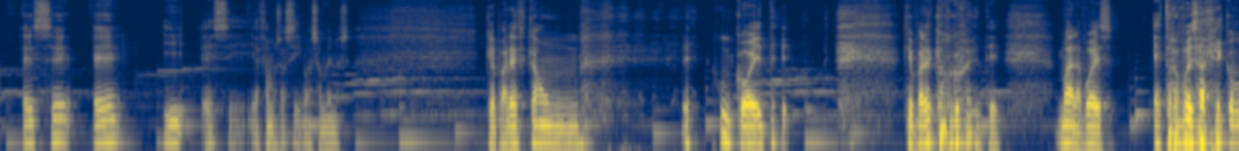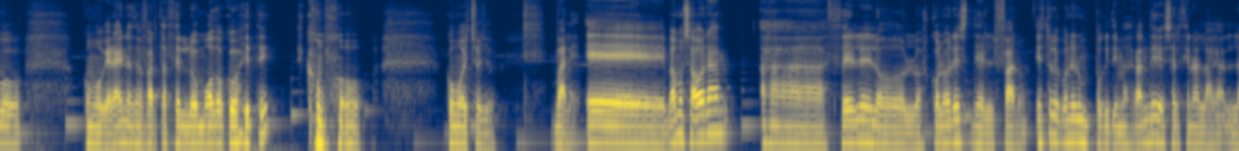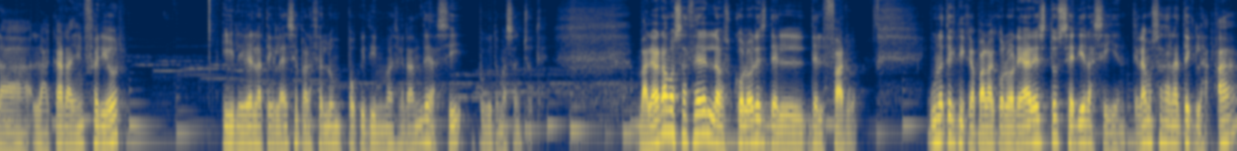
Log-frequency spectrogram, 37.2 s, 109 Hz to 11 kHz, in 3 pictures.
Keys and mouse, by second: 0.4 e, 1.2 s, 2.8 click, 3.2 click, 3.4 middle click, 4.3 shift+middle click, 6.6 middle click, 13.9 click, 17.3 shift+click, 18.0 shift+click, 19.2 shift+click, 22.4 middle click, 23.7 click, 24.2 middle click, 25.0-26.0 middle drag, 26.5 middle click, 27.5 s, 29.3 middle click, 36.9 a.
